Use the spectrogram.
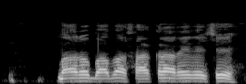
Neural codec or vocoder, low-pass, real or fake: none; 7.2 kHz; real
